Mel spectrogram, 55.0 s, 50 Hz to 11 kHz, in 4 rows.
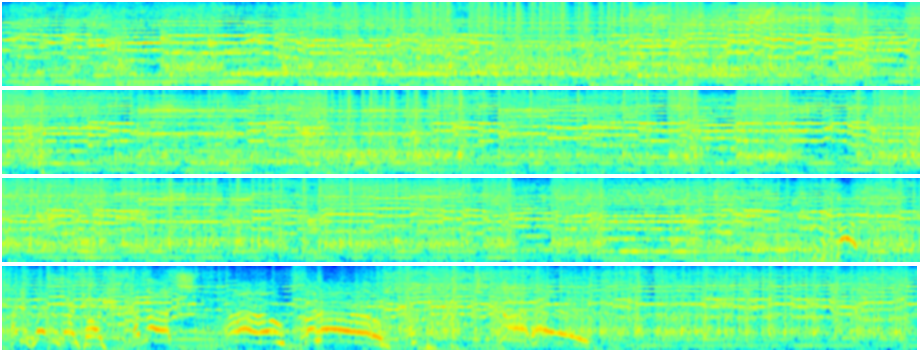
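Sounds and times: bagpipe band playing: 0.0s - 55.0s
people shouting: 4.2s - 8.8s, 39.9s - 41.0s, 41.6s - 43.9s, 44.6s - 47.9s, 48.6s - 50.2s.

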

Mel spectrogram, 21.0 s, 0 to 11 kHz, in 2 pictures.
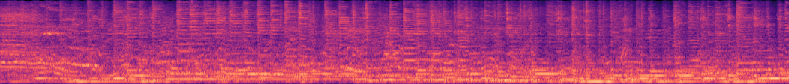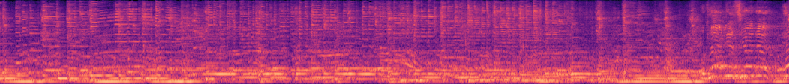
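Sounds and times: acoustic guitars strumming: 0.0s - 21.0s.

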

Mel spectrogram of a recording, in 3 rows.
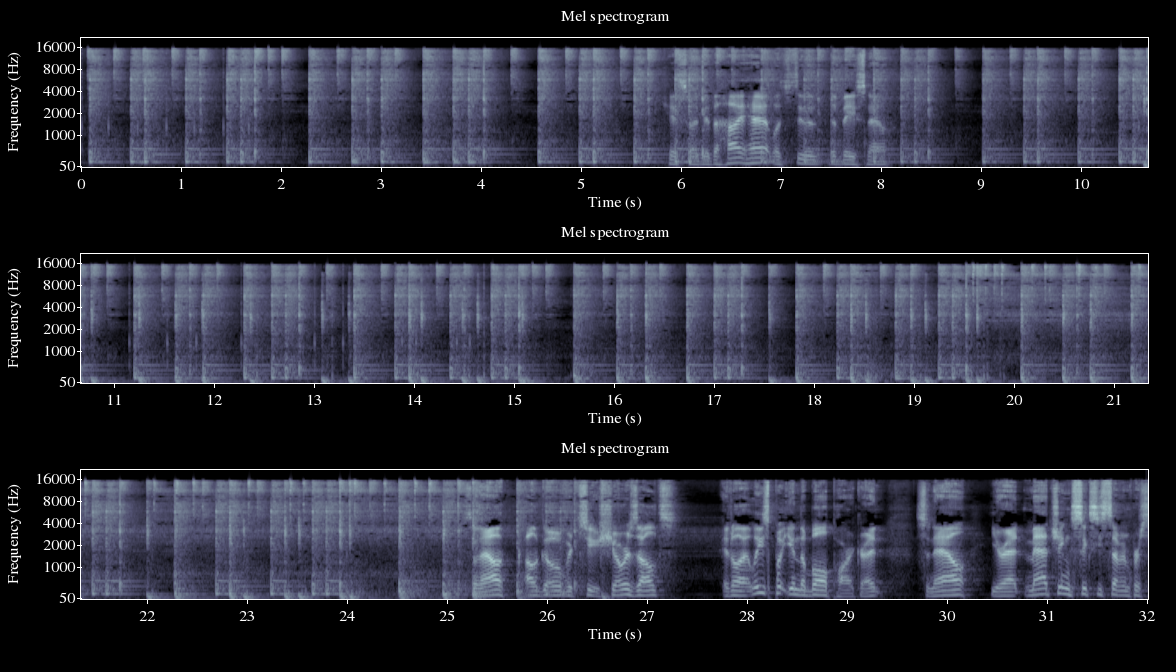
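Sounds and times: closed hi-hat ticks: 0.0s - 3.3s, 4.2s - 17.5s.

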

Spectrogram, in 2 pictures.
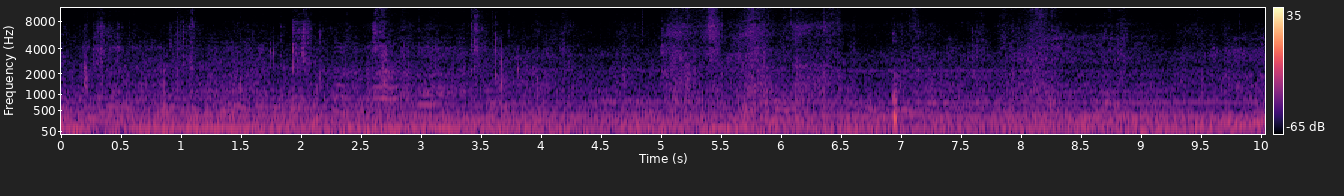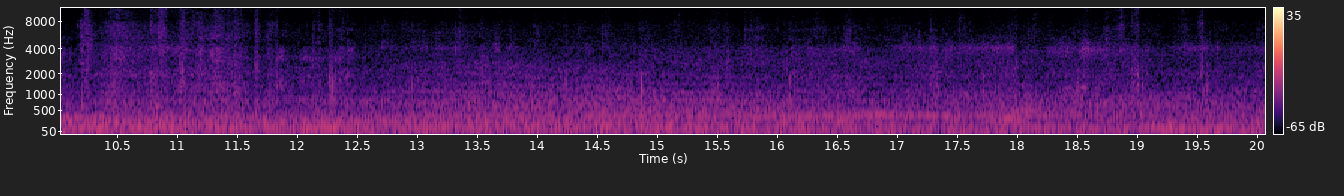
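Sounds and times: footsteps on pavement: 0.0s - 20.0s
low background rumble: 0.0s - 20.0s.

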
